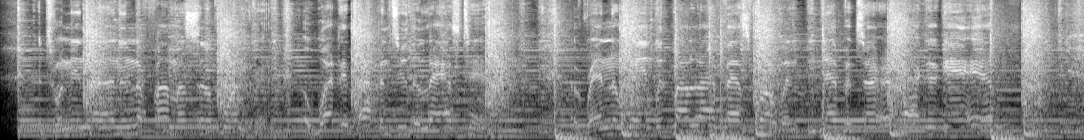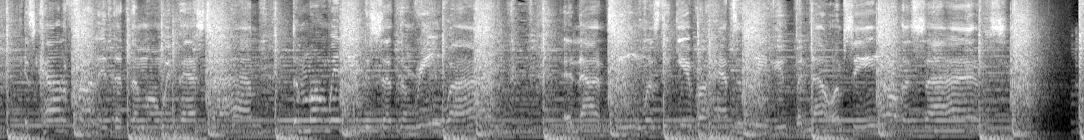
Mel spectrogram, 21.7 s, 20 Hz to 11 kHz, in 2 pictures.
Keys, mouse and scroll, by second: 1.3 alt+BackSpace, 3.0 ctrl+d, 17.3-20.4 alt+drag.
